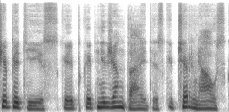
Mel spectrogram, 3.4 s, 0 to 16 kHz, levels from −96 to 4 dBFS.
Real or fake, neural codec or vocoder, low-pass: fake; autoencoder, 48 kHz, 32 numbers a frame, DAC-VAE, trained on Japanese speech; 14.4 kHz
